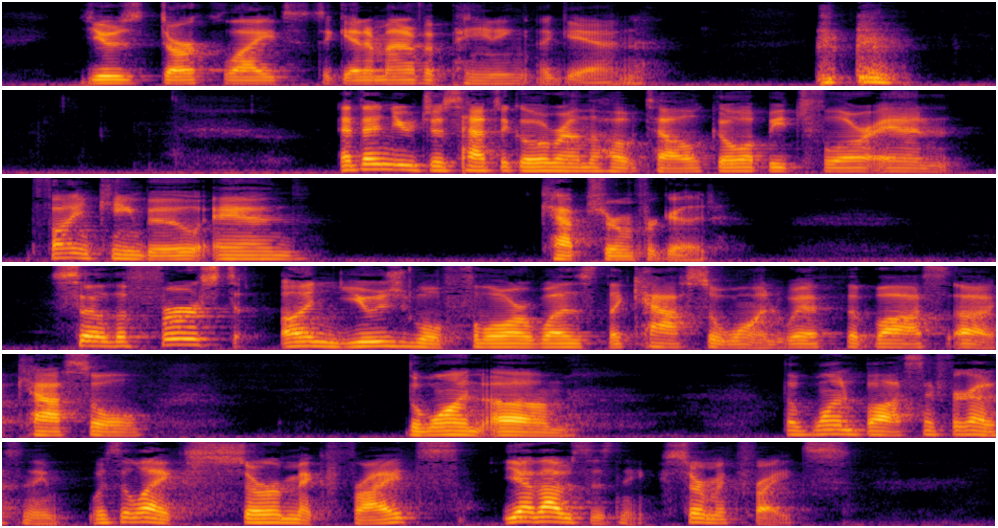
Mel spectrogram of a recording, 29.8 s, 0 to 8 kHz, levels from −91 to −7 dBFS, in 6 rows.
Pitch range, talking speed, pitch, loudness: 110-135 Hz, 140 wpm, 125 Hz, -24 LUFS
